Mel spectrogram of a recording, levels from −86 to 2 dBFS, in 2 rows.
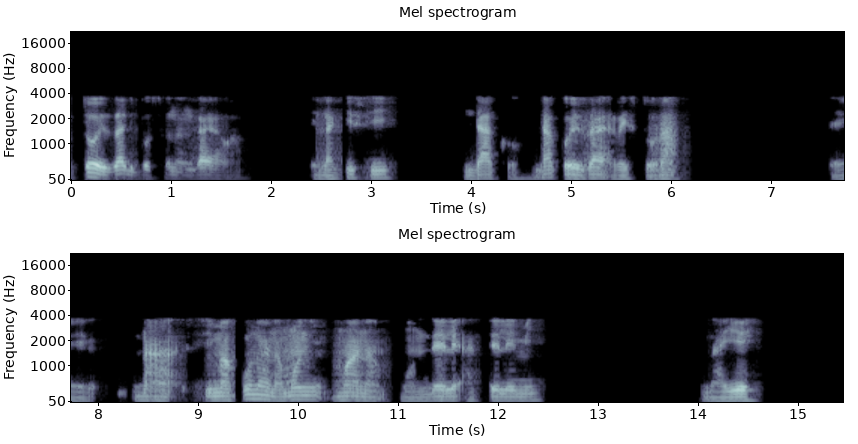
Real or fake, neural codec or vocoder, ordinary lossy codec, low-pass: real; none; AAC, 16 kbps; 3.6 kHz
